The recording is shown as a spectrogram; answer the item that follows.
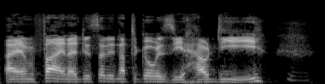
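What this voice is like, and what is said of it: Put-on snooty French accent. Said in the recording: “go completely opposite and go français ... You snooty French ... I got this accent from my pastry chef.”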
